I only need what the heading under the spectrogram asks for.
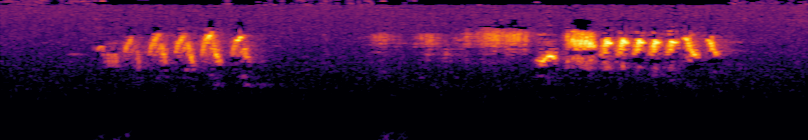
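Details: Song of a black redstart, two-part: a rattling burst of high notes, then after a gap a hissy scratchy passage leading into a quick jingling series of short notes.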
